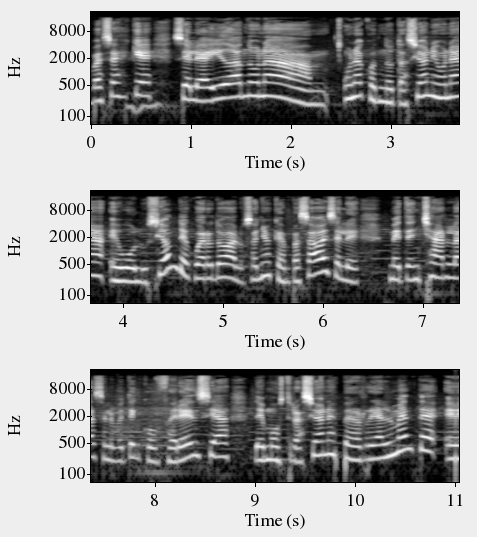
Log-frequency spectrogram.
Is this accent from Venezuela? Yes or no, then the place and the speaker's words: yes; Venezuela; now in Colombia; yo soy venezolana y ahora estoy radicada en Colombia.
